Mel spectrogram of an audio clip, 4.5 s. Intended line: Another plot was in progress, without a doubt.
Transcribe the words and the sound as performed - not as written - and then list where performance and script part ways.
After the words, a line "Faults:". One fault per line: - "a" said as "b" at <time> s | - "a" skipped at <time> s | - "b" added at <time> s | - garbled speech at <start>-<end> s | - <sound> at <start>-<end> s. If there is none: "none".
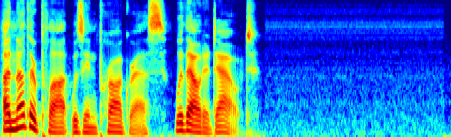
Another plot was in progress, without a doubt.
Faults:
none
